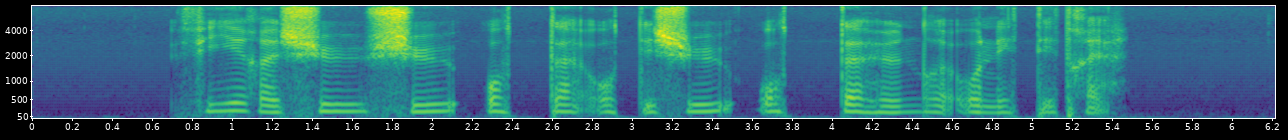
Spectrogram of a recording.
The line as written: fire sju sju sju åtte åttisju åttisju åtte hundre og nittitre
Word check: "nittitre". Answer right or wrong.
right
